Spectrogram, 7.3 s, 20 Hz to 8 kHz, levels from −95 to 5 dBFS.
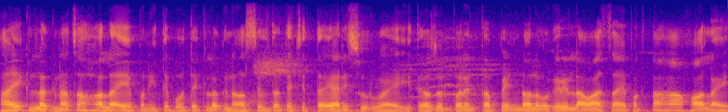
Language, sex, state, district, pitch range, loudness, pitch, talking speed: Marathi, male, Maharashtra, Gondia, 120-145 Hz, -18 LUFS, 130 Hz, 205 wpm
